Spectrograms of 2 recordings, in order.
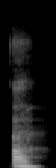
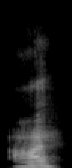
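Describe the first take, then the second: First: It starts with a plain glottal catch. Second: It starts with a tight throat squeeze. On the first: The speaker calls it wrong. "if you don't constrict the muscles. The sound comes as a hard E" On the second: The speaker calls it right. "Now constrict the muscles"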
